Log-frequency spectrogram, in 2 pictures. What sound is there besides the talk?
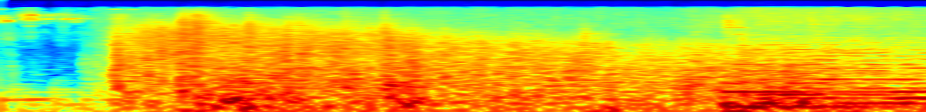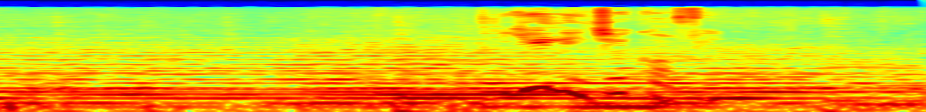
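rain falling with thunder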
